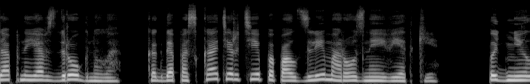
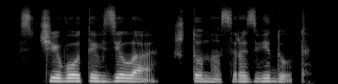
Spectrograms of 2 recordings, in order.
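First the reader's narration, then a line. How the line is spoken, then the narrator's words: Calm, restrained question. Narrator (Russian): Взяв эмоции под контроль, спокойно поинтересовался муж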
